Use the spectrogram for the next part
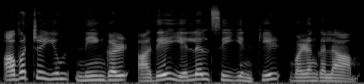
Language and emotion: Tamil, neutral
